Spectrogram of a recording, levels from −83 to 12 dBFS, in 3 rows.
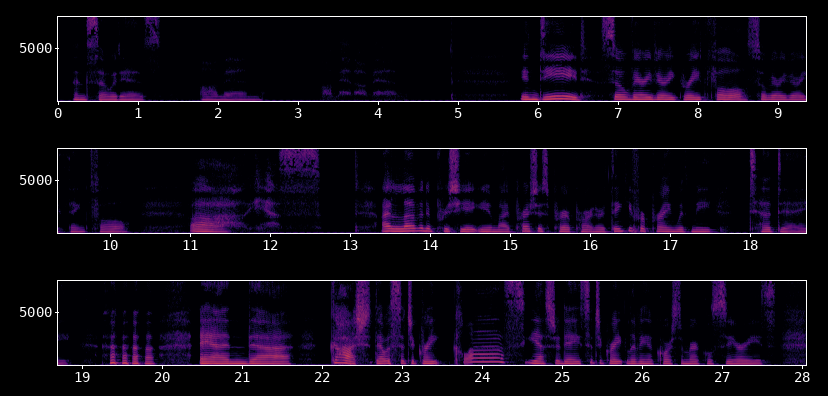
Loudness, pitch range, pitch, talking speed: -41 LUFS, 165-210 Hz, 190 Hz, 115 wpm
